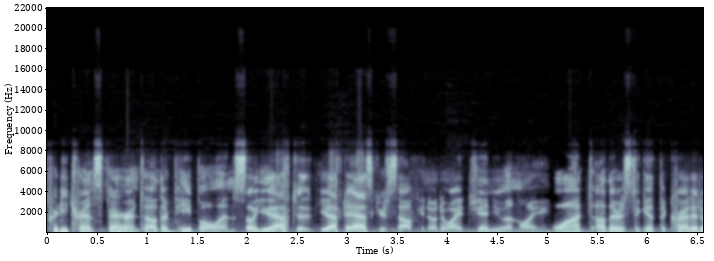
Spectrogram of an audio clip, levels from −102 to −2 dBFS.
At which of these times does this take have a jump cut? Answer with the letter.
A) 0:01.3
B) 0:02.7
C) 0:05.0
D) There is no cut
C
